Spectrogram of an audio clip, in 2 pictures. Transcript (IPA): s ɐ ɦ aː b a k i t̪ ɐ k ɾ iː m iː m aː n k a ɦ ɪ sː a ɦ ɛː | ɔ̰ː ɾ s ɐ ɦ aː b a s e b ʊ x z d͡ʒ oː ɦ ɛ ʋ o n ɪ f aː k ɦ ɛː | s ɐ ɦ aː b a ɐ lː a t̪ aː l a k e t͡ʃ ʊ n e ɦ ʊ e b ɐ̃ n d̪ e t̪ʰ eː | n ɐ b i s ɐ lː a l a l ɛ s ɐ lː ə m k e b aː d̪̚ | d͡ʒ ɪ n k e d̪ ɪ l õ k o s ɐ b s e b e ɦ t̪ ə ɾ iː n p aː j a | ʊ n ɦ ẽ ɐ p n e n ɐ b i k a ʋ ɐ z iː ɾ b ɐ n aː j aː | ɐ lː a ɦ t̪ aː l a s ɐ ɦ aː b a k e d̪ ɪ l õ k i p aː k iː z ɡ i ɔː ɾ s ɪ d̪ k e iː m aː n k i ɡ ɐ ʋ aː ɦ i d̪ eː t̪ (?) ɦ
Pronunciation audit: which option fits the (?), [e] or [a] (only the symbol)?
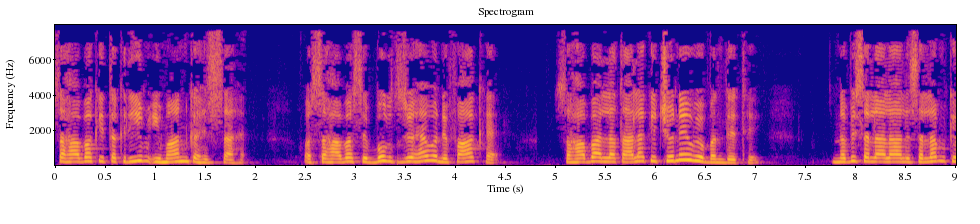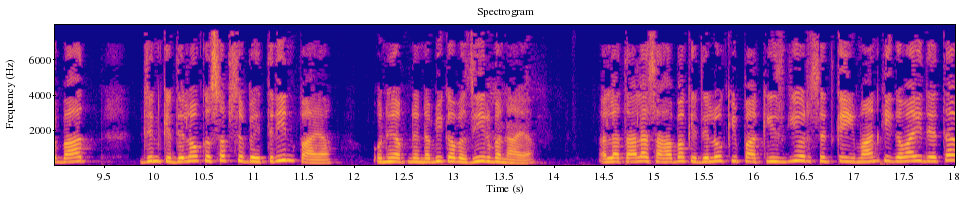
a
